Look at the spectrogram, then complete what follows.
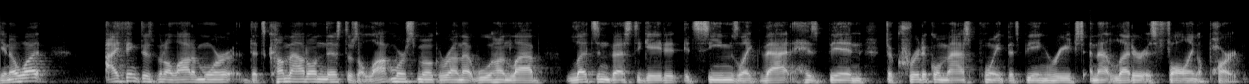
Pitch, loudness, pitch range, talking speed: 105 Hz, -19 LUFS, 100-115 Hz, 225 wpm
